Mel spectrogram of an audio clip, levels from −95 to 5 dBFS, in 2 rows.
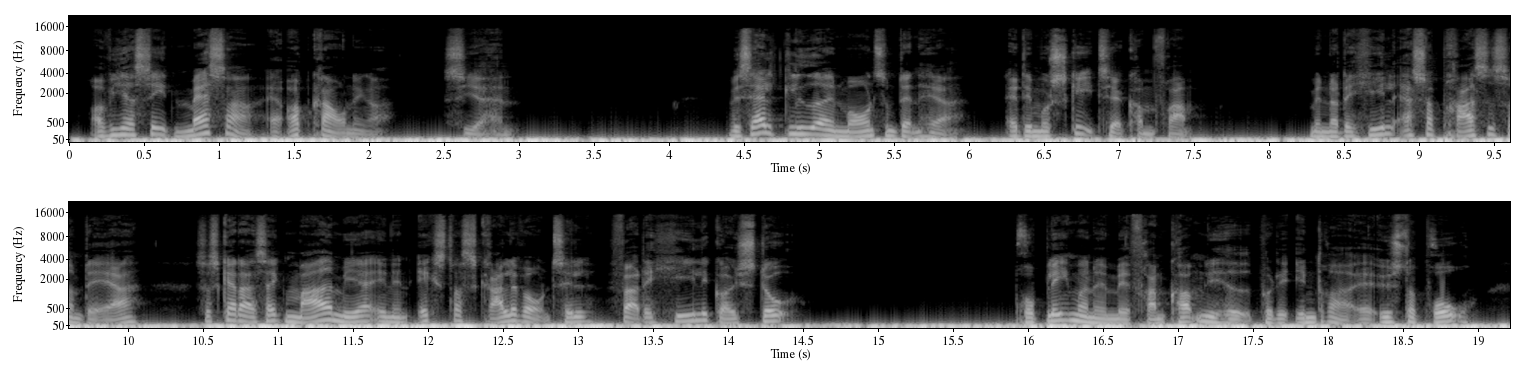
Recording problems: low rumble; faint; throughout; 25 dB below the speech

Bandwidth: 15 kHz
